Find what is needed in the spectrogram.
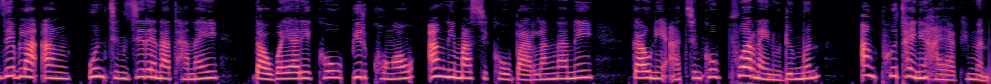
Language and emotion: Bodo, surprised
